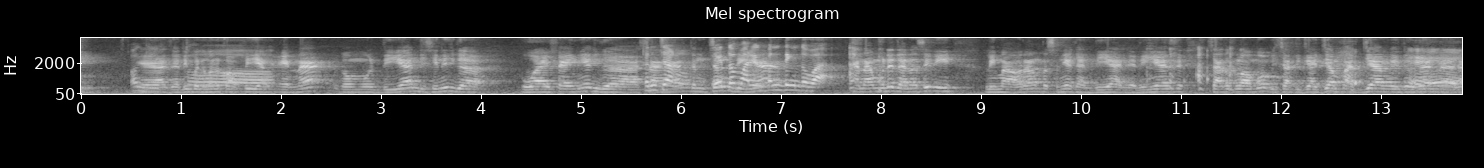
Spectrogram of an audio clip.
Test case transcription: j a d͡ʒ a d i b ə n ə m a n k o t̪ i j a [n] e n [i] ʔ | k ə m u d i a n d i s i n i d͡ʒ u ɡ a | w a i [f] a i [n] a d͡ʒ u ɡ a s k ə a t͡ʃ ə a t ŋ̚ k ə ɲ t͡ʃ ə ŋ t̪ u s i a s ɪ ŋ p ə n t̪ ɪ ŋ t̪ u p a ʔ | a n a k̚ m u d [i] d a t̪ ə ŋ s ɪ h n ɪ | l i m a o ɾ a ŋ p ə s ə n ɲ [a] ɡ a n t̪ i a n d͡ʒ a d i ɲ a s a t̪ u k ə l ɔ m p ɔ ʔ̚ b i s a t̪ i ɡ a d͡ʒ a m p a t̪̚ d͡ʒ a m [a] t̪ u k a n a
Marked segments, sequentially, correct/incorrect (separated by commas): incorrect, incorrect, correct, incorrect, incorrect, correct, incorrect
